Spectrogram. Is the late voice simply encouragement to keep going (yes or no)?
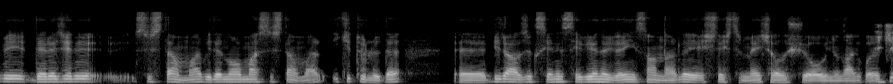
no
